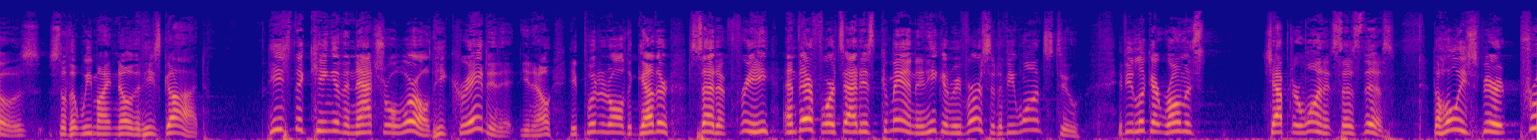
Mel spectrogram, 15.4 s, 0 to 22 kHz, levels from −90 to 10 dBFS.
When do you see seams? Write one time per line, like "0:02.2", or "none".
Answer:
0:02.7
